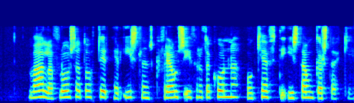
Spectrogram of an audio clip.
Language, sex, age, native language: Icelandic, female, 18-19, Icelandic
